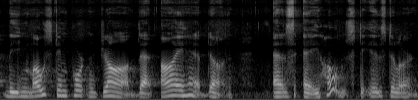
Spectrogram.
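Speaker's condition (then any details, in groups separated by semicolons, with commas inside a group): Spasmodic dysphonia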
